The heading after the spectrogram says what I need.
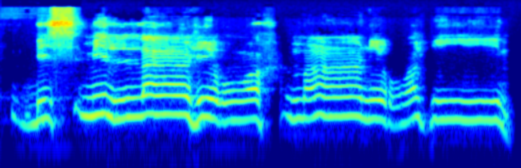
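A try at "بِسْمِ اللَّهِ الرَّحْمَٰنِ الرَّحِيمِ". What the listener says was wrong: Nah, masih ada him. Coba Ibu, Bapak tutup hidungnya. Buka hidungnya ketika him. Ketika him tutup buka. Tutup buka. Nanti ketahuan. Ketika panjangnya nah, akan ada suara seperti itu. Nah, jadi suaranya murni keluar dari dari rongga mulut kita.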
